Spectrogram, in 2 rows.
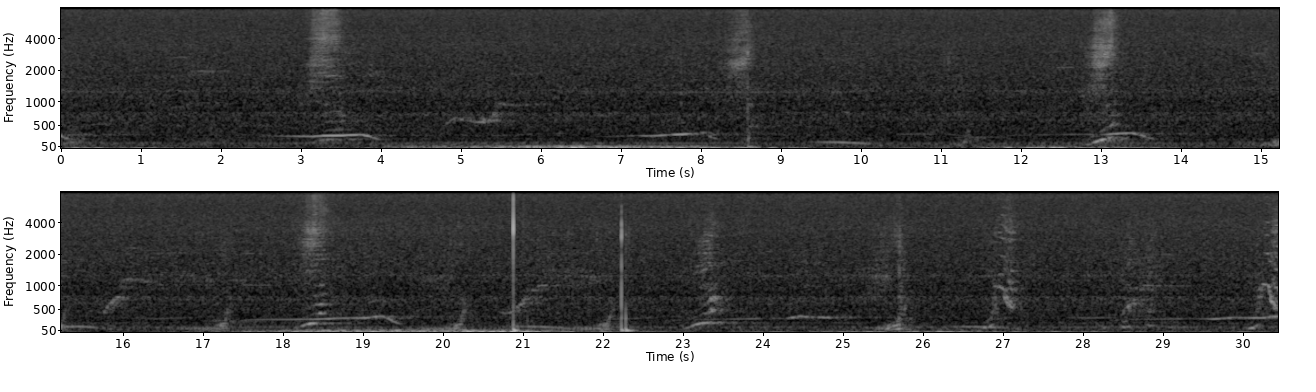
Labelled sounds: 1.6	1.9	humpback whale, 1.9 to 2.0 kHz
3.1	3.3	humpback whale, 4.0 to 4.1 kHz
5.4	5.7	humpback whale, 0.86 to 1.0 kHz
8.3	8.6	humpback whale, 2.0 to 2.7 kHz
16.0	16.4	humpback whale, 0.96 to 1.2 kHz
26.9	27.2	humpback whale, 2.6 to 2.9 kHz

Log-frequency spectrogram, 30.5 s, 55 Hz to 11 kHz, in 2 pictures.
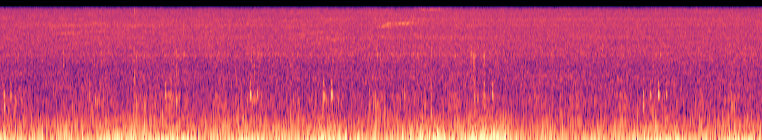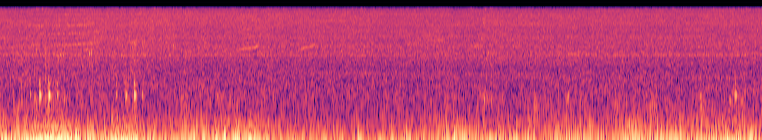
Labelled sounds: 7.5	8.3	killer whale, 3.9 to 5.1 kHz

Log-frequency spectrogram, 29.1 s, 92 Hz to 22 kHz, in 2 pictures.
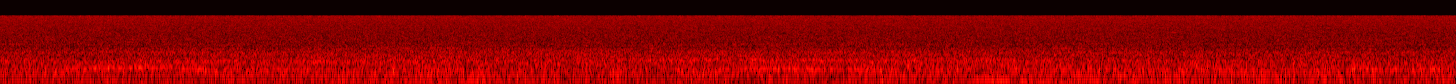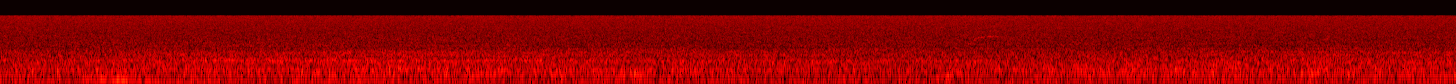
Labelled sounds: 24.3	24.6	humpback whale, 1.8 to 2.2 kHz

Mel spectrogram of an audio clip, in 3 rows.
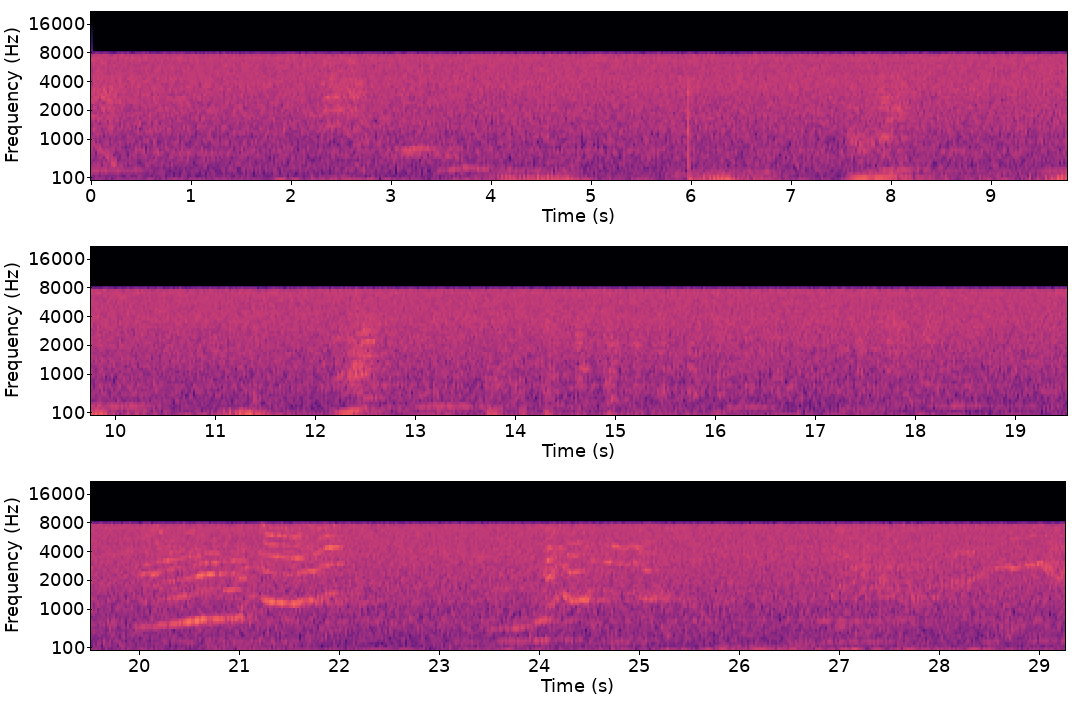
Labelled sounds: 3.1	3.5	humpback whale, 0.80 to 0.86 kHz
12.2	12.6	humpback whale, 0.80 to 1.3 kHz
20.0	22.1	humpback whale, 0.80 to 7.2 kHz
24.1	25.0	humpback whale, 1.1 to 4.7 kHz
28.0	29.1	humpback whale, 1.8 to 4.1 kHz

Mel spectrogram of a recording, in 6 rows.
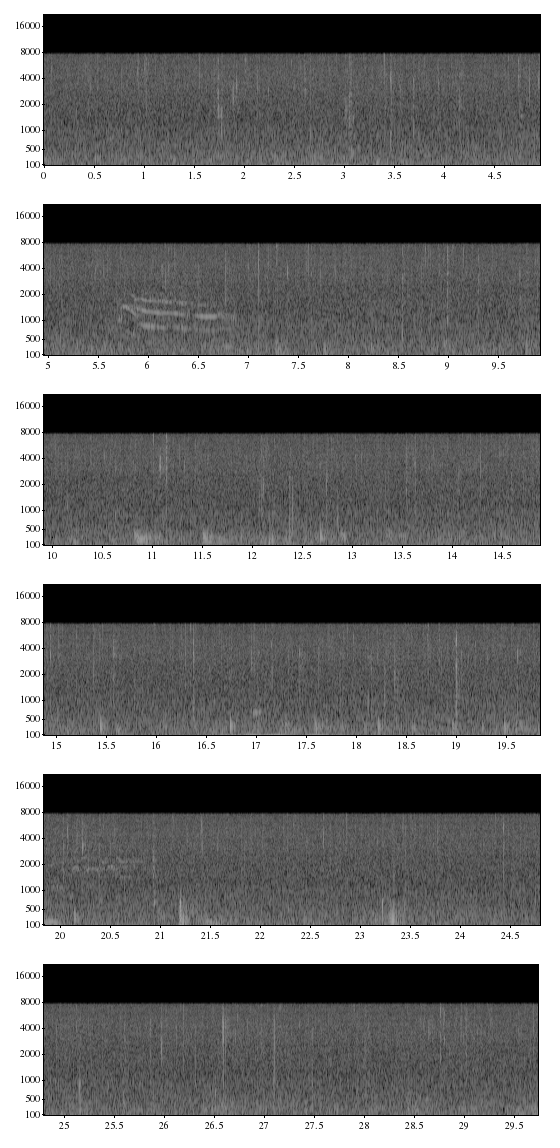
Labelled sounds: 5.7	6.8	killer whale, Bigg's (transient), 0.78 to 2.0 kHz

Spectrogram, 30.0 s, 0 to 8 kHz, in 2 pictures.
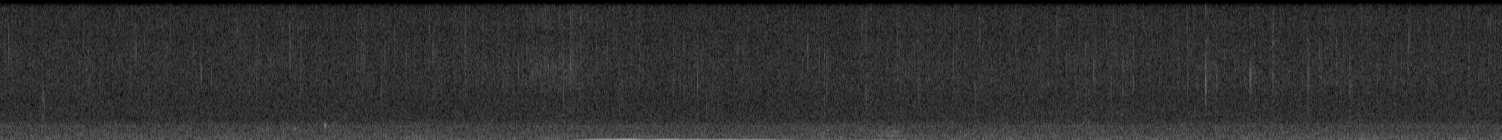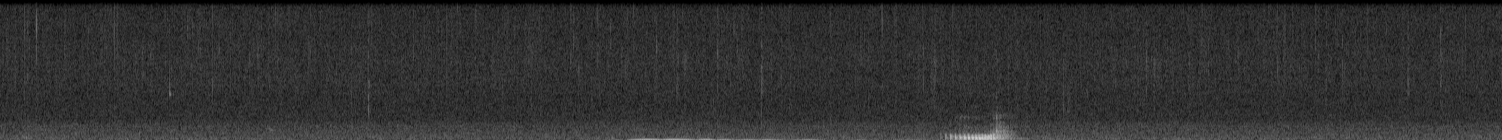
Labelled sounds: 24.6	24.8	humpback whale, 1.2 to 1.4 kHz

